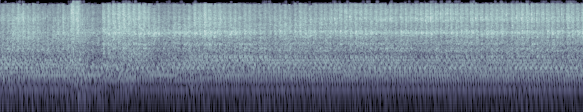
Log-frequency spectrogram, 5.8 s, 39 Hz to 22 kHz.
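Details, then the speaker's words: Caterpillar Diesel 70 twin pony motor, round 4 start: loud, lumpy beat with pulses dropping out, running on one cylinder and hitting on two only occasionally; acts like a spark plug problem, misfire. "So what's the status? Running on one cylinder. We got one cylinder not Hitting working."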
